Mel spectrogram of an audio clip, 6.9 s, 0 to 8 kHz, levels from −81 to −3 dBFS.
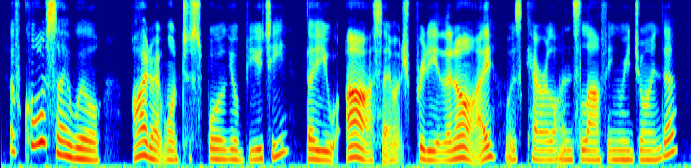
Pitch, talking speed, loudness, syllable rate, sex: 190 Hz, 200 wpm, -20 LUFS, 5.5 syllables/s, female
